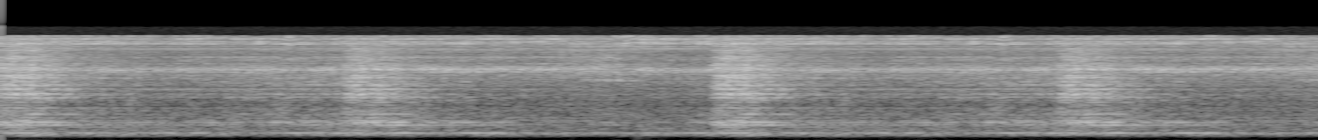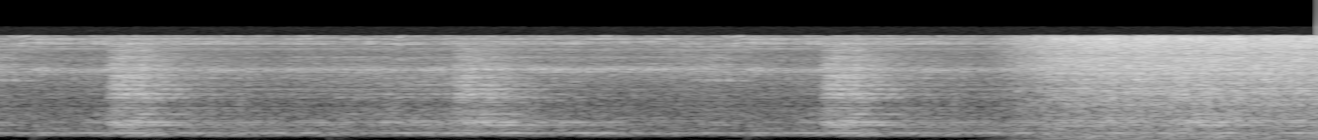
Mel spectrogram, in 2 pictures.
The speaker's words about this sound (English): Plenty of steam. She's in good shape.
